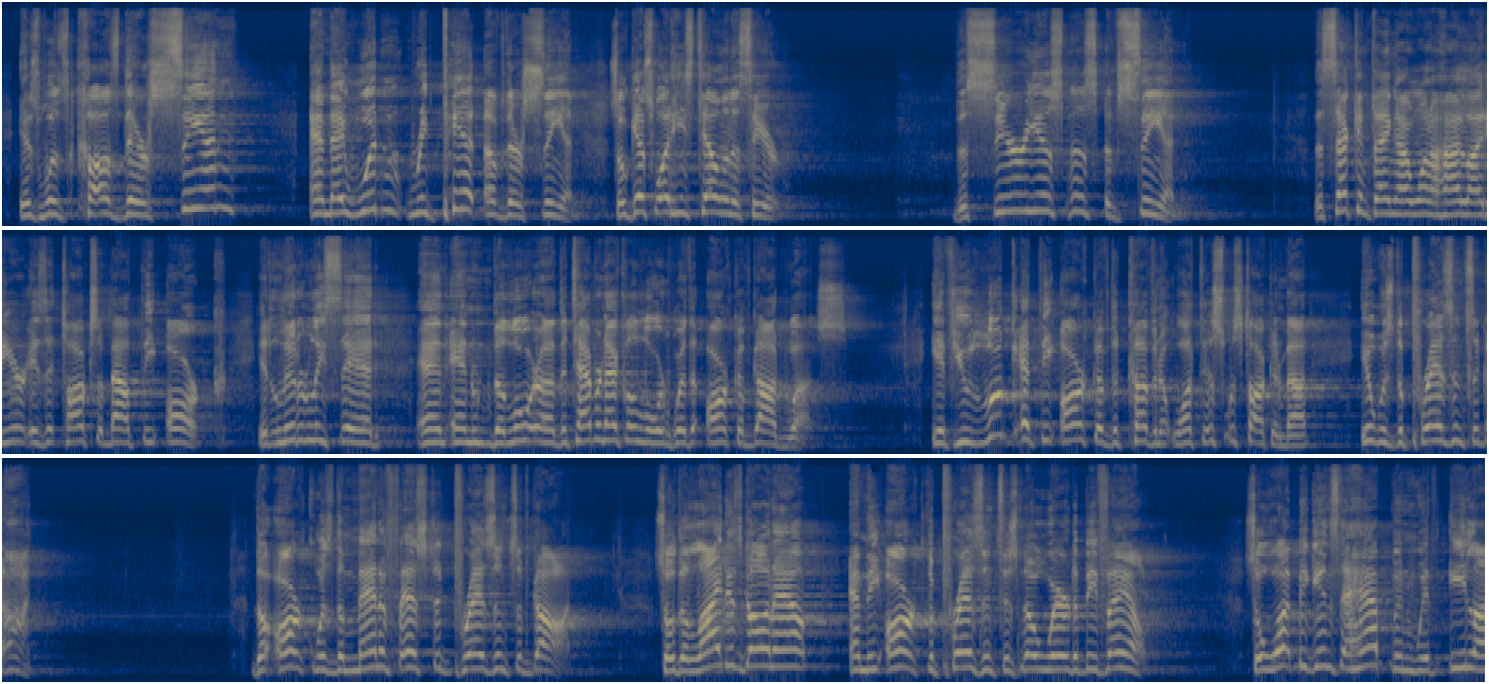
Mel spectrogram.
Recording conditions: live audience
